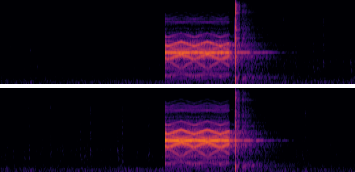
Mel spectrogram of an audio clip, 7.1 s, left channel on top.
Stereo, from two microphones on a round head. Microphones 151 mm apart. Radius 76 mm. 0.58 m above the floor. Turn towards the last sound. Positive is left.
turn(degrees=40)  # may be behind; listen again after turning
